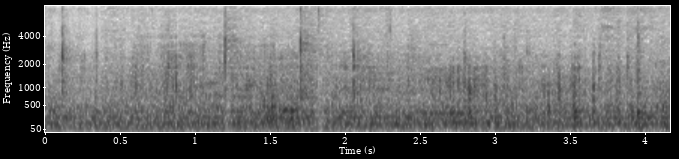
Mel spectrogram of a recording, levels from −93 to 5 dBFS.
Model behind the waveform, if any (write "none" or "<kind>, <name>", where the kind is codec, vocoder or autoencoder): none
